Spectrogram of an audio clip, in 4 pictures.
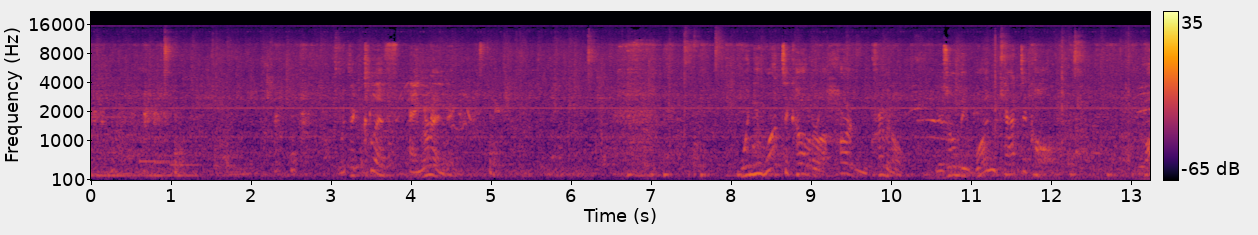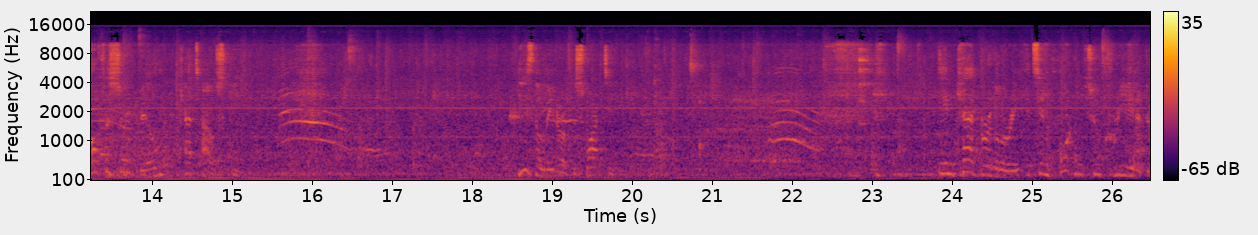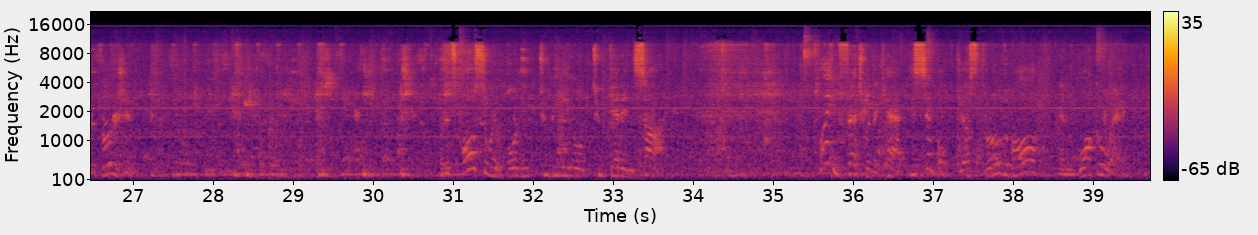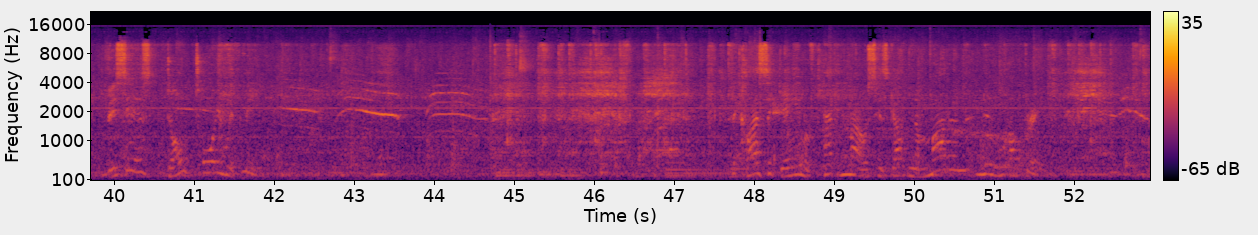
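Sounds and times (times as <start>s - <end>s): cat meowing on television: 10.0s - 11.4s, 12.2s - 17.4s, 18.1s - 23.2s, 40.8s - 47.4s, 50.4s - 52.9s.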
